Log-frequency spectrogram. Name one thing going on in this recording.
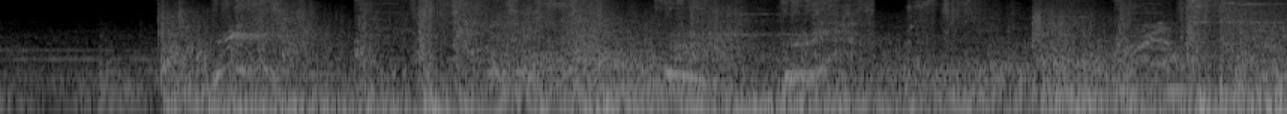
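Magic spells crackle and burst in a fast video game fight.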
